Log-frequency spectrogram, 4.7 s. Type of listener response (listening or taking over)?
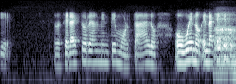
listening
